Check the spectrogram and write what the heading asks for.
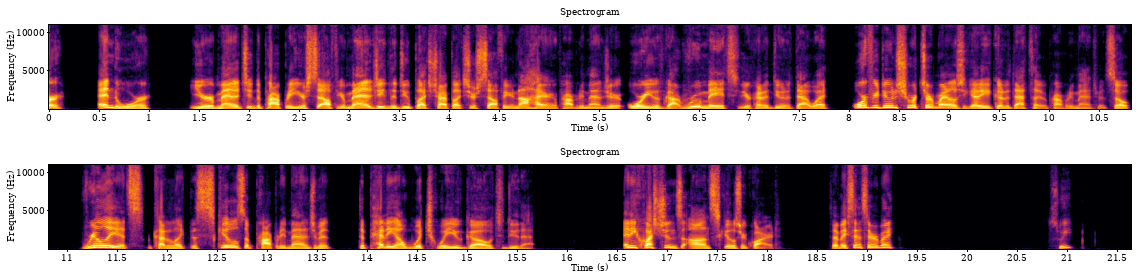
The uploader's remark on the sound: This was a live class recorded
